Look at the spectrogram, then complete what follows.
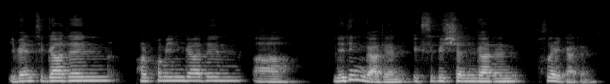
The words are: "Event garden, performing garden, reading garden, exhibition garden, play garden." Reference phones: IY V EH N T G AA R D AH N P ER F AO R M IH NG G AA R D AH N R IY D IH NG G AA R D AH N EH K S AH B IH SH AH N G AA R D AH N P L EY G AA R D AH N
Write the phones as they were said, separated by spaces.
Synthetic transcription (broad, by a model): IY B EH N T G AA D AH N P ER P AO M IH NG G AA D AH N L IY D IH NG G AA D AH N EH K S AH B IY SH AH N G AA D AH N P L EY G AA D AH N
